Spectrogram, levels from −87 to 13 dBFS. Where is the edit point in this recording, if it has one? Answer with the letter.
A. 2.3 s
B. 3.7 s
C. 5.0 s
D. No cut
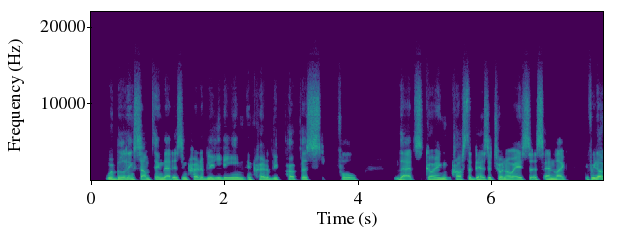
C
